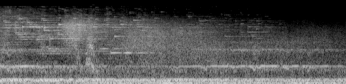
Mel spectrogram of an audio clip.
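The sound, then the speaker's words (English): A glass marble filled with an amber fluid is slammed onto rocky ground and shatters once with a sharp, bright crash early on, its tinkling fragments fading quickly over a steady, loud low rumble and faint sustained tones. “I quickly slam the marble upon the rocky grounds and it shatters.”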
